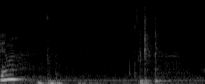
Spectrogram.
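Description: A few keystrokes on a computer keyboard as code is typed, sparse and spaced out: a couple a little under half a second in and another couple about a second and a half in.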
